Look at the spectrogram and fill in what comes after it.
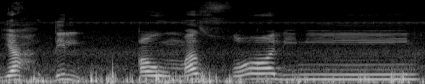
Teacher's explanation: لا یہدل، آگے ہم دی نہیں کر رہے اس لیے کہ دال اور آگے لام کو ہم نے آپس میں ملا کے پڑھنا ہے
